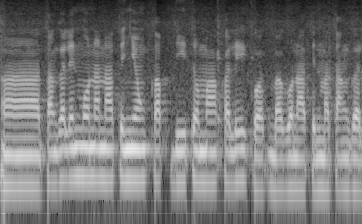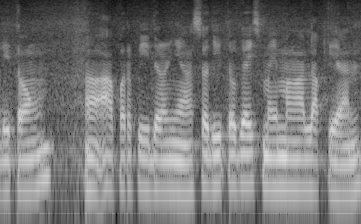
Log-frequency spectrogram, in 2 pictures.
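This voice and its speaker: Against noticeable background noise, a man talks at a fairly quick pace with a medium pitch. His intonation is monotone and flat, and his loudness very even. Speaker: repair technician vlogger. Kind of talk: tutorial. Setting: at home workshop. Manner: hesitant, many filler ahs; raised voice over rain noise.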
